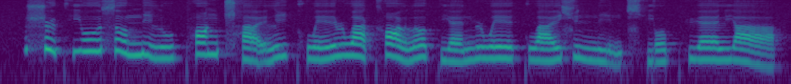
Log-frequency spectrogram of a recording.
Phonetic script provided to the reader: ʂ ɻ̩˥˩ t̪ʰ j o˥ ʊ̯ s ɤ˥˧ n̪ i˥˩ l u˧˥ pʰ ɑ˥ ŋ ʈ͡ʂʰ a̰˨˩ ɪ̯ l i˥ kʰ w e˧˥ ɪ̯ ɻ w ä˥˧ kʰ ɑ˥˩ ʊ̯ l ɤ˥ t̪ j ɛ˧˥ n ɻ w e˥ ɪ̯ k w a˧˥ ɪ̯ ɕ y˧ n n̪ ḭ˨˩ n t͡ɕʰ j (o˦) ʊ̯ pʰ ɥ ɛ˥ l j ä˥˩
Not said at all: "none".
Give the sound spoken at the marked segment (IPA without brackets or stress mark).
o˦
